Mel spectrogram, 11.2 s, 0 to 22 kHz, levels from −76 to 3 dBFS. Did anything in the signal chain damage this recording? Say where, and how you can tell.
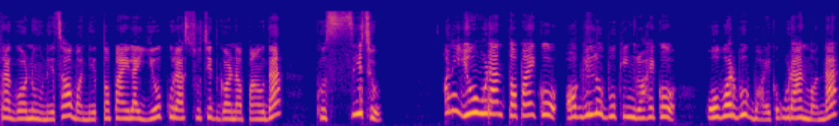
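Yes, it's the codec stage. The treble sounds gritty and lispy, as if copied up rather than captured, with nothing above 14.9 kHz. That's likely HE-AAC compression, which fits a bitrate around 24 kbps.

There's pre-echo too, at 2.70 s and 6.76 s. A short hiss creeps in about 11 to 12 ms before each attack, where the block's quantisation noise spilled backwards into the quiet.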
